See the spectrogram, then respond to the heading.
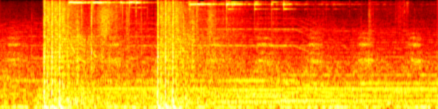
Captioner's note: machine gun firing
